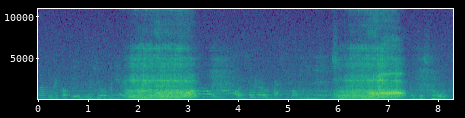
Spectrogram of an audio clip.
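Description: Two long, harsh, rattling snores about four seconds apart, with quieter breathing noise between them: loud snoring.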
